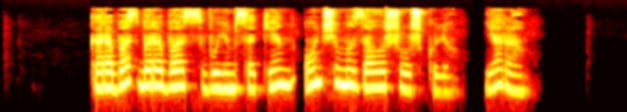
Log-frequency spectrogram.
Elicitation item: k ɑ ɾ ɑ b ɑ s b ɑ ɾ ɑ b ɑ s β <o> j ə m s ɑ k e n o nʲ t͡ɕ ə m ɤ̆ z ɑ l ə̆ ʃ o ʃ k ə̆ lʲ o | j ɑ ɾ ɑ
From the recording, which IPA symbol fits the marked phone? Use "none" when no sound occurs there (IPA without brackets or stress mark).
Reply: u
